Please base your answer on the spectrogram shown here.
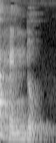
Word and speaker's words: हिंदू: और विद्यार्थियों, ईरानी लोगों ने, ध्यान रखिएगा, ईरानी लोगों ने जो है सिंधु को, ईरानी जो लोग होते हैं वो सा को हा पढ़ते हैं, ठीक है। ईरानी जो लोग होते हैं वो सा को हा प्रोनाउंस करते हैं। तो बात करें सिंधु की, सा को पढ़ेंगे हा, तो उन्होंने इसको बोला हिंदू।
